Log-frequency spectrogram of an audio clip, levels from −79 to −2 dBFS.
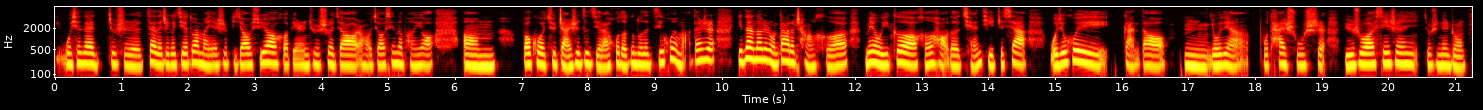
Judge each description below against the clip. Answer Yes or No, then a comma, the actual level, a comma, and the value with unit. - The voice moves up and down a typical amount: No, narrow, 2.2 semitones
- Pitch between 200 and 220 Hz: No, high, 190 Hz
